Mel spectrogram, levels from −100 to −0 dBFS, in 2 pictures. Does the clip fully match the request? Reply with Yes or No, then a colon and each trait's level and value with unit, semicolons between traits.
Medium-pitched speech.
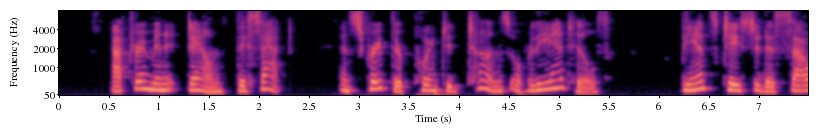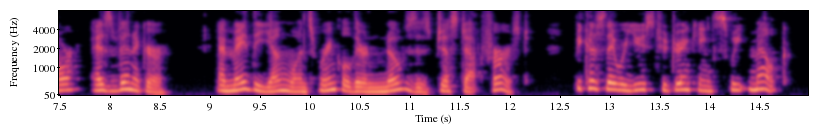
No: high, 195 Hz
